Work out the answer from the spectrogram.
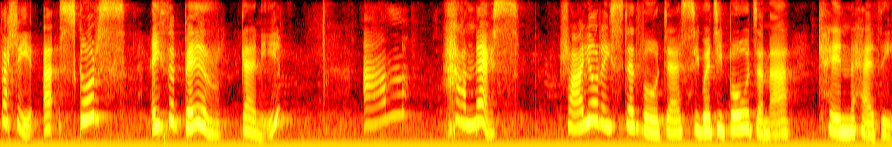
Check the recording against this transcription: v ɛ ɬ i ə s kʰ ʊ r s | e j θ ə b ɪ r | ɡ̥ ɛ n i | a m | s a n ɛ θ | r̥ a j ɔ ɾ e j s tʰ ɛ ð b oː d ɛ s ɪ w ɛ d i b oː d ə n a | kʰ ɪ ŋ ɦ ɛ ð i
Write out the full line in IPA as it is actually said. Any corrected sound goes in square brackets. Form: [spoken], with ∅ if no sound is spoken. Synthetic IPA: v ɛ ɬ i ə s [k] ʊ r s | e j θ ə b ɪ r | ɡ̥ ɛ n i | a m | [h] a n ɛ [s] | r̥ a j ɔ ɾ e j s [t] ɛ ð [v] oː d ɛ s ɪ w ɛ d i b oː d ə [m] a | kʰ ɪ [n] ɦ ɛ ð i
